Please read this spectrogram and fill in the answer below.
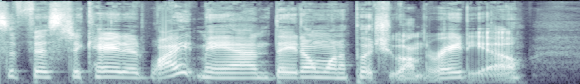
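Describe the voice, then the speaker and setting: A woman with an American accent speaks at a fairly high pitch with vocal fry. The sound is dry and close with no echo. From US South, Nashville area, Tennessee. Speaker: radio events director and DJ. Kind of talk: casual interview chat.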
